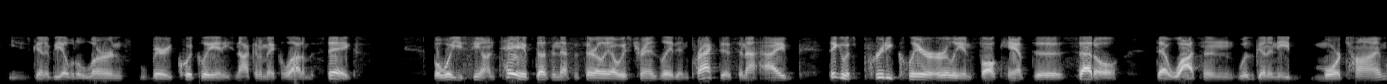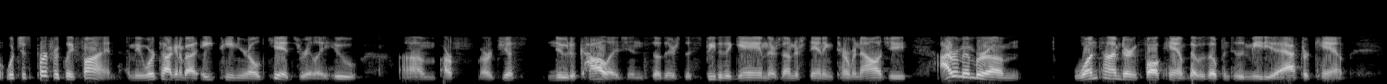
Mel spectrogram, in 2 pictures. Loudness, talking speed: -19 LUFS, 220 wpm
